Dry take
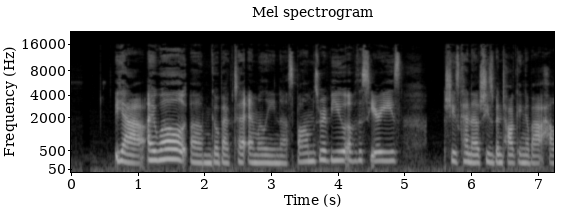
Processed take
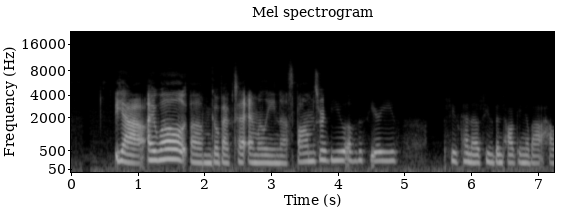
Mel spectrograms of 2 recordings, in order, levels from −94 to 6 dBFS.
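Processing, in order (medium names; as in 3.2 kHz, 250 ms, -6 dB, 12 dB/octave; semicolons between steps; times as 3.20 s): Bessel low-pass 2.7 kHz, order 4, from 3.77 s 650 Hz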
